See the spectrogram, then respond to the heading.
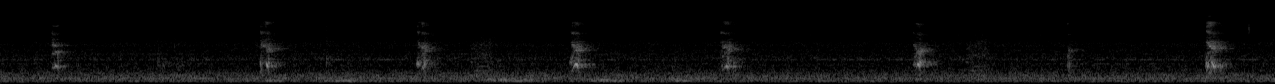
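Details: One-day-old baby girl hiccuping: steady background hum with regular short, sharp catches about every one and a half seconds, eight in all; newborn hiccups.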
